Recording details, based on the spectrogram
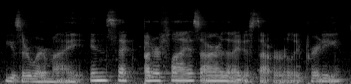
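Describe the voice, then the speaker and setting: A woman with a raspy voice, getting over a cold, casually touring her game world in a relaxed, chatty voice-over with soft ums. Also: low-pitched, a little fast, slight background noise. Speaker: gaming channel host.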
